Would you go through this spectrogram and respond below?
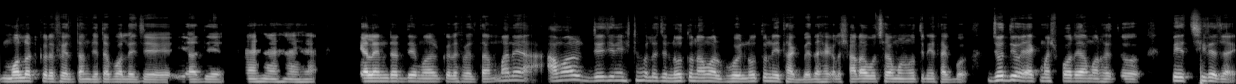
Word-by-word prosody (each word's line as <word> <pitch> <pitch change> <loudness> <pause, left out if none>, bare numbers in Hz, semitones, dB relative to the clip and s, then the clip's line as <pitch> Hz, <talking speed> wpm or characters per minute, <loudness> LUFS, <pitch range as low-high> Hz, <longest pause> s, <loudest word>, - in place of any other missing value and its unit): মলাট 150 +1 +6
করে 140 -2 +2
ফেলতাম। 120 -2 0
যেটা 120 0 0
বলে 120 0 +1
যে, 115 - +1 0.3
ইয়া 120 -1 +2
দিয়ে 120 -1 0 0.3
হ্যাঁ, 130 0 +1
হ্যাঁ, 125 -1 0
হ্যাঁ, 120 -1 -2
হ্যাঁ। - - -5 0.4
ক্যালেন্ডার 150 0 +6
দিয়ে 145 -1 +3
মলাট 140 0 0
করে 135 -1 0
ফেলতাম। 130 0 -2
মানে 190 +2 -1
আ - - -10 0.2
আমার 200 +5 +3 0.2
যে 180 - +1
জিনিসটা 185 0 -5
হলো 175 -1 -2
যে, 160 - -1
নতুন 160 +1 -1
আমার 155 -2 +3
বই 140 +1 +3
নতুনই 150 -1 0
থাকবে। 115 -2 0
দেখা 125 0 -1
গেল 120 - -4
সারা 130 +1 +4
বছর 135 +1 -1
এমন 135 -1 -1
নতুনই 135 -1 -5
থাকব। 115 0 -1 0.4
যদিও 200 0 +5
১ - - -8
মাস 155 - -1
পরে 150 -1 +3
আমার 135 -1 -2
হয়তো 130 0 -5 0.5
পেজ 170 -2 +3
ছিঁড়ে 170 -2 +3
যায়। - - -1
140 Hz, 220 wpm, -22 LUFS, 125-160 Hz, 0.5 s, মলাট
